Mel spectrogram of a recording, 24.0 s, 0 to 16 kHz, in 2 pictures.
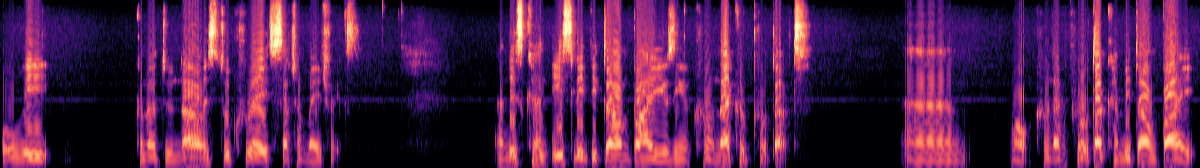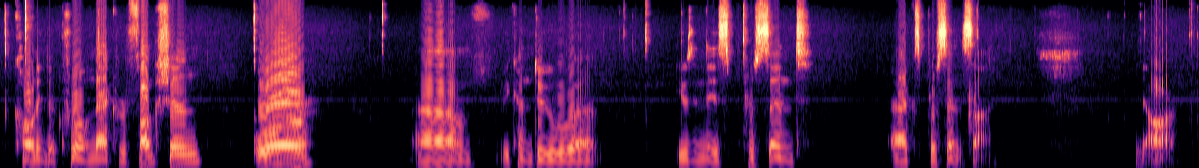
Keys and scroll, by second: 11.6-12.6 typing, 17.3-19.6 typing.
